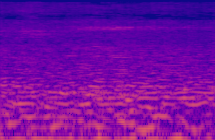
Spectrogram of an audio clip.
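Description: A low, steady hum with faint wavering tones above it.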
